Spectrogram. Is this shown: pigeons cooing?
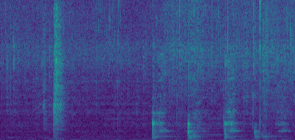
no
